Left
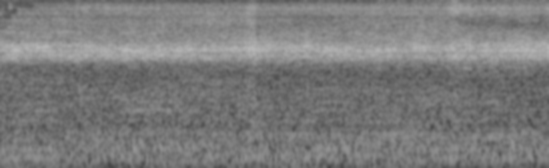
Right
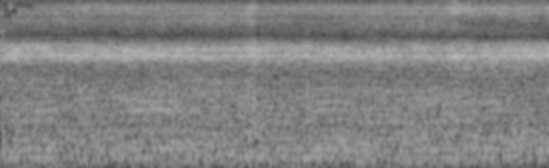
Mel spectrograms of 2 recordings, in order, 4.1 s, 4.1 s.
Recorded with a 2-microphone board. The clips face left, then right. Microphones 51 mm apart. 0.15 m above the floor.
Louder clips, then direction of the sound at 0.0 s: Right 1 dB; 30° right (ahead or behind).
